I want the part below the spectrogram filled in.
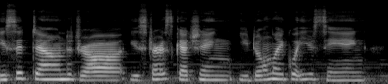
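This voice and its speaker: Over music in the background, a woman speaks in a relaxed tone at a moderate pace, with a medium pitch and fairly even intonation. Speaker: storyboard artist. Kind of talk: casual tutorial talk over drawing. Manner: casual, relaxed.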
